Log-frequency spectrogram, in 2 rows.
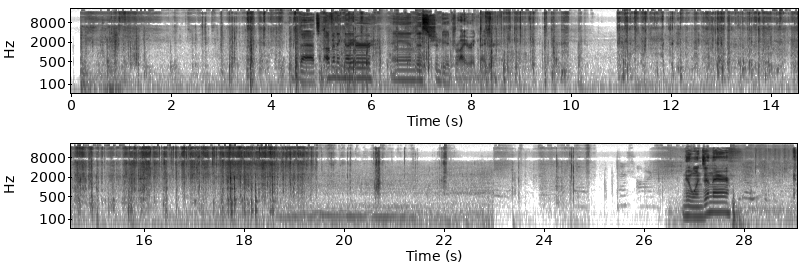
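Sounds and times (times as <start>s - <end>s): clicks and scrapes of parts: 0.6s - 22.2s
low hum: 8.6s - 13.8s.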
